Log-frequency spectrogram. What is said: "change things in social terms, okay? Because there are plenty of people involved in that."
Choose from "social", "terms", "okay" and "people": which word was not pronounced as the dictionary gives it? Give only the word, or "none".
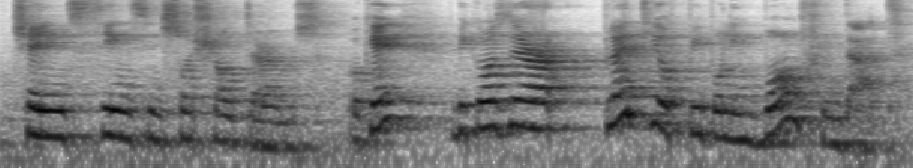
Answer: terms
